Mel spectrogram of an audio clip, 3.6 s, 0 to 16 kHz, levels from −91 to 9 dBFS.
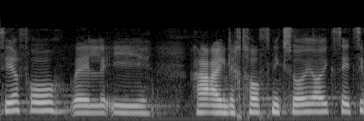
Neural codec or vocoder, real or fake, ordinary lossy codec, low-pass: none; real; none; 7.2 kHz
